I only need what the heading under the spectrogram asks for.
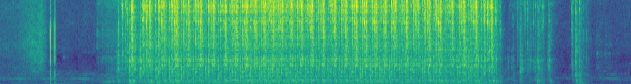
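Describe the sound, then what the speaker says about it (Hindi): An electric sewing machine runs in one continuous, fast, rattling burst of about four seconds as it stitches a folded trouser hem beside elastic, with a few soft handling knocks before and after. "हमें यहाँ पर इसको फोल्ड करके सिलाई लगानी है"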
